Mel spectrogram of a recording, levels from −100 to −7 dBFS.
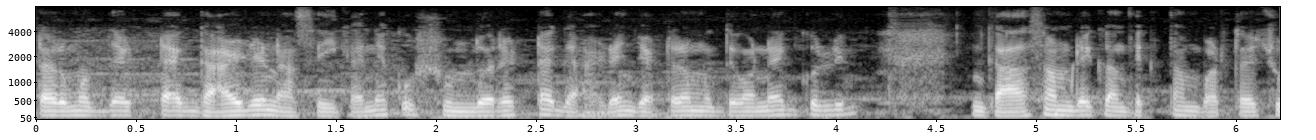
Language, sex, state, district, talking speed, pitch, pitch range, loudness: Bengali, male, Tripura, Unakoti, 175 wpm, 115 Hz, 105-120 Hz, -20 LUFS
